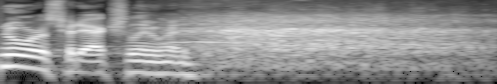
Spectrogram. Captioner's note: laughter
